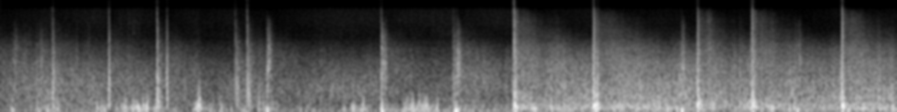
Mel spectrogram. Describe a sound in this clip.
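Fireworks crackle and sizzle as sparks spread.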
